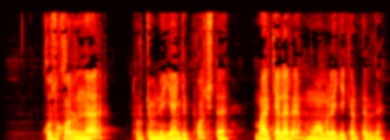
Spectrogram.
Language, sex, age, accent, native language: Uzbek, male, 12-17, Jizzax, Uzbek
